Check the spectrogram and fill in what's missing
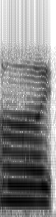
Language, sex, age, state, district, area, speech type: Manipuri, female, 45-60, Manipur, Churachandpur, urban, conversation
